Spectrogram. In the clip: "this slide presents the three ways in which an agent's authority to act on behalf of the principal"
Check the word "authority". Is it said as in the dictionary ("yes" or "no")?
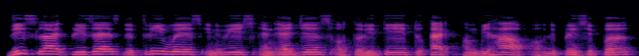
no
